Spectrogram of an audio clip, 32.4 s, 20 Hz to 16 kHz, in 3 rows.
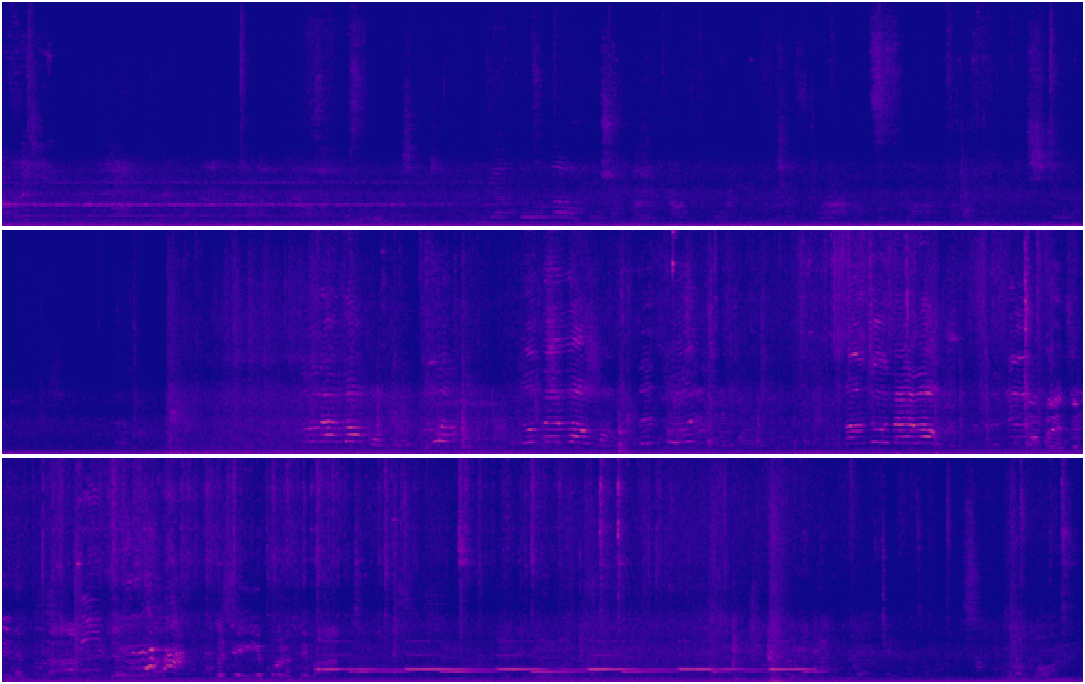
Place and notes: Yangpu District, Shanghai - The elderly and children
The elderly and children, from Xinjiangwancheng station to Wujiaochang station, Binaural recording, Zoom H6+ Soundman OKM II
